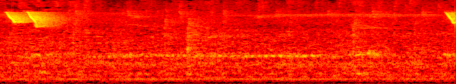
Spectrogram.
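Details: Male purple sunbird calling with piercing, high, short notes in a quick pair at the start and a single one at the end. Between them come softer, lower chirps, with faint background hum throughout.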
